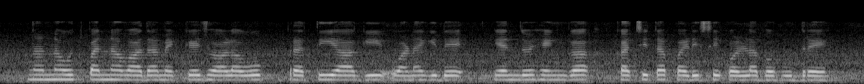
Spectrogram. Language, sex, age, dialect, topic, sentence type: Kannada, female, 18-24, Dharwad Kannada, agriculture, question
